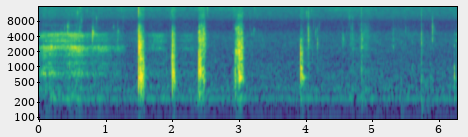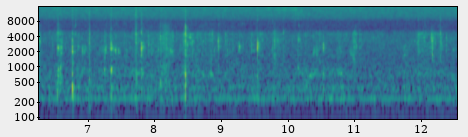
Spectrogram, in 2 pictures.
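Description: A person chewing a mouthful of homemade chili, with a few sharp clicks in the first four seconds and quieter mouth smacks after.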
